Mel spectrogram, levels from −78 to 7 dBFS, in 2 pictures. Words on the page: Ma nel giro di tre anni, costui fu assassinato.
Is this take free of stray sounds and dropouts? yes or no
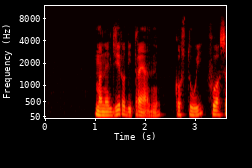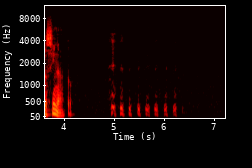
no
